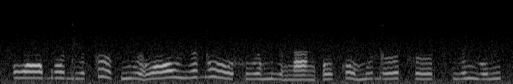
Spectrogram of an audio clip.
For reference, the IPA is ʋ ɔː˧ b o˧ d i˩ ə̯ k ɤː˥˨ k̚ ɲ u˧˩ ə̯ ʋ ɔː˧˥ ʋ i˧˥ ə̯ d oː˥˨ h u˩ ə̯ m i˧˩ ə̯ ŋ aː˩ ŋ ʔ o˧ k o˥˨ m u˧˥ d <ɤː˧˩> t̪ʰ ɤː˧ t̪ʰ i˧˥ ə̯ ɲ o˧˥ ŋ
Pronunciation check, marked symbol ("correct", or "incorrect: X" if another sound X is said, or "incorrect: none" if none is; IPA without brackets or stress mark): incorrect: ɤː˧˥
